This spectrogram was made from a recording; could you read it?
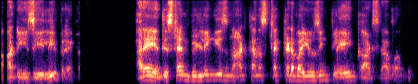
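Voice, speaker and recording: A man's voice: mid-range voice, steady tone, moderate pace, slightly rough. A man with an Indian accent lecturing online as a programming instructor, bluntly teasing, repeating his phrases and checking understanding with questions.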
